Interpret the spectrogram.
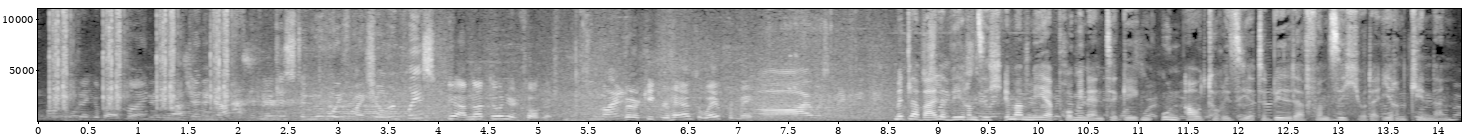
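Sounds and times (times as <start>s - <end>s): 
paparazzo's camera shutter clicks: 0.0s - 2.0s
speech: 0.4s - 8.0s, 8.6s - 14.2s.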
